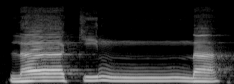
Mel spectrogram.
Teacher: লামের উপর খাড়া জবর হইলে এক আলিফ টান দিতে হয়, মদের হরকত বলে এটাকে। লাকিন্না, কিন্নাতে কিন্তু টান নাই।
